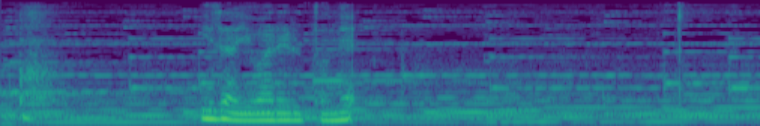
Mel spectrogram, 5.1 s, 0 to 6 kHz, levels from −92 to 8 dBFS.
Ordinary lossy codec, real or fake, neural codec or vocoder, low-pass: none; real; none; 5.4 kHz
